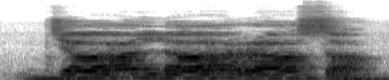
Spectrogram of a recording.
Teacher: अब ये हम लोग का वत्स्य व्यंजन होता है, ठीक है, वत्स्य व्यंजन। देखिए जीवा को ऊपर के वत्स्य कटक को छुआ जाता है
